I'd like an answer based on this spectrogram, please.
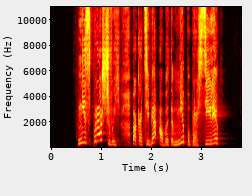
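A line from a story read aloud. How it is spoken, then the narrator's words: Sharp interruption. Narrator (Russian): Резко перебила ее черная королева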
